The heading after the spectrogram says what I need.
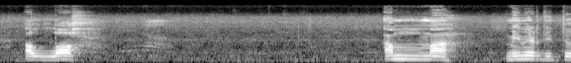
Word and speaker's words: আল্লাহ: যেমন আল্লাহ, এই লামের দ্বিত্ব উচ্চারণ হচ্ছে আল্লাহ।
